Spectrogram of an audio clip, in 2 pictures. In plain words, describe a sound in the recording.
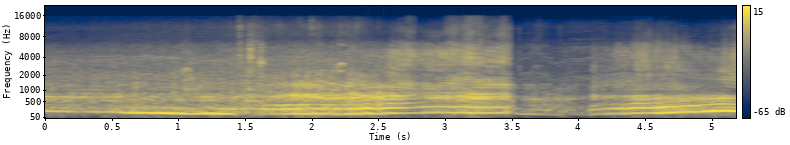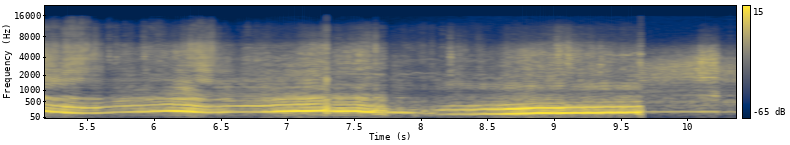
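Gravel sprays and crunches under a car's tyres.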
